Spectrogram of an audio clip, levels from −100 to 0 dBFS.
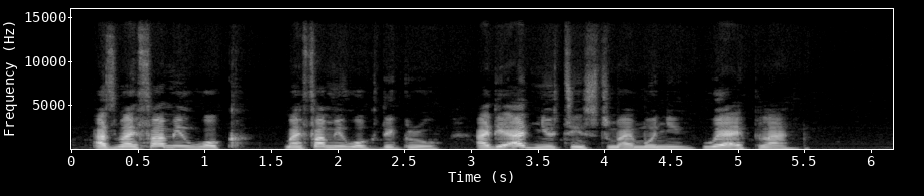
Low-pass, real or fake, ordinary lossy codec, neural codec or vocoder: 14.4 kHz; real; none; none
